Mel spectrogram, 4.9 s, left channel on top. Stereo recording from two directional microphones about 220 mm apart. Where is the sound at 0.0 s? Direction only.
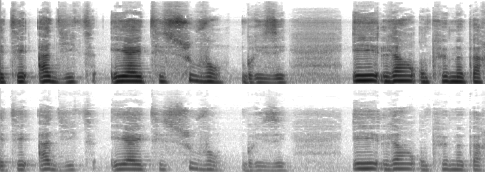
50° left (ahead or behind).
